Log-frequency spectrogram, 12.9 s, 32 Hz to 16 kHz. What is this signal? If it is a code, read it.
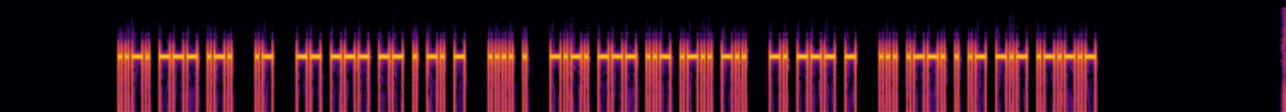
Morse code, heard as a keyed tone, about 34 wpm, 700 Hz. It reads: FOR A MOMENT HE COULD NOT SPEAK.
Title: Sentences from Top 1100 Words 35wpm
